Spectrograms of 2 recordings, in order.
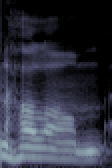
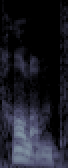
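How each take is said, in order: First: The name is said with a French-Canadian accent. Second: The name is said with a plain English accent. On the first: The speaker calls it wrong. "I've given him a bit of a Quebecois pronunciation there" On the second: The speaker calls it right. "I think it's Holum"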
